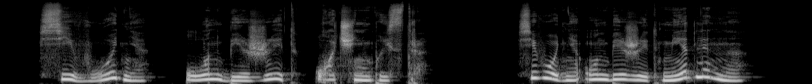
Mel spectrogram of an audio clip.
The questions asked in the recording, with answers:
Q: Сегодня он бежит медленно?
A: Нет, наоборот. Сегодня он бежит очень быстро.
